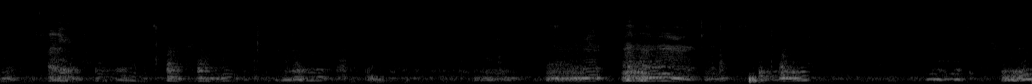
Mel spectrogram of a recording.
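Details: Two 9-week-old Lhasa Apso puppies playing together indoors: rough low growls and short grumbling bursts come in irregular spurts, with a few whimpering notes between them and quiet gaps.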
